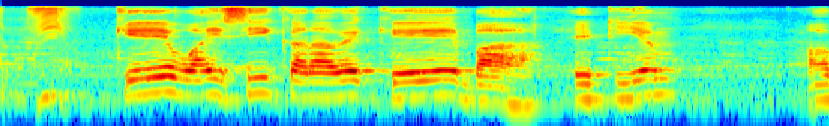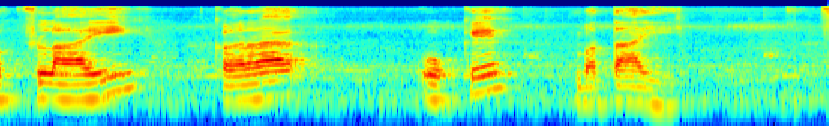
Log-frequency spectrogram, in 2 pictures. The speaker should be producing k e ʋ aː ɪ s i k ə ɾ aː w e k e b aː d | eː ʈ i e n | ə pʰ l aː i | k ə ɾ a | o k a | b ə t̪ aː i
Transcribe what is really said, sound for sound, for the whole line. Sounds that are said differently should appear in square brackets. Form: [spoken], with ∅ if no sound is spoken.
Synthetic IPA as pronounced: k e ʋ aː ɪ s i k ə ɾ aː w e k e b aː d | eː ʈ i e [m] | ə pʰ l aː i | k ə ɾ a | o k [e] | b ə t̪ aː i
